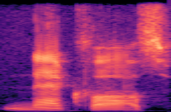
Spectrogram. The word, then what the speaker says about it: Necklaus: It is Necklaus, which means Nestle's little one. Oh. But they spell it Neclaus. Okay. Because it's close to Nicholas, so they're trying to tie that together.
